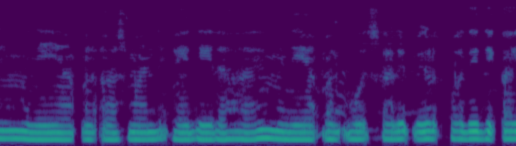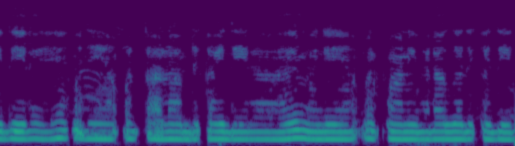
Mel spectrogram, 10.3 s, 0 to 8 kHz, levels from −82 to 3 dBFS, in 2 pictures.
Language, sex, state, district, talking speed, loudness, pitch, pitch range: Hindi, male, Chhattisgarh, Rajnandgaon, 200 wpm, -38 LUFS, 150 Hz, 145-155 Hz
